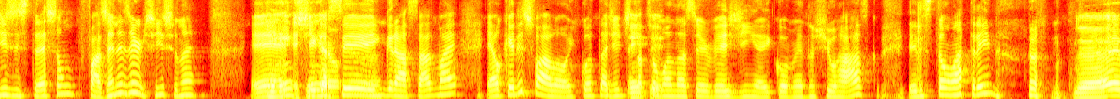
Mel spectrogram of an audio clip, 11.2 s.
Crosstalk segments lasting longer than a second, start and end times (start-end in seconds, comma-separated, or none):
2.5-3.9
